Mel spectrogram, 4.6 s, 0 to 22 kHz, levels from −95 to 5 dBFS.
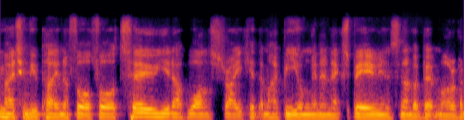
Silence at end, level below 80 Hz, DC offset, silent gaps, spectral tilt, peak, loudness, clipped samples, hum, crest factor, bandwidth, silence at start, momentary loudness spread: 0 s; -46 dBFS; under 0.1%; none; -6.5 dB/octave; 0 dBFS; -18 LUFS; under 0.1%; none; 16 dB; 12 kHz; 0 s; 7 LU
